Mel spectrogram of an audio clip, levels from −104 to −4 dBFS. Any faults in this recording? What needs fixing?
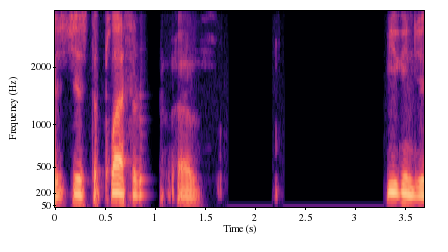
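Between 0.4 and 1.06 s the speech turns choppy and robotic, with repeated packet loss: six holes, the longest about 190 ms, each patched by stretching the previous sound, so around 42% of that span is concealment. It's band-limited to 4 kHz, which fits the G.711 call path. To prevent it, fix the network jitter and loss, for example with a deeper jitter buffer or FEC.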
